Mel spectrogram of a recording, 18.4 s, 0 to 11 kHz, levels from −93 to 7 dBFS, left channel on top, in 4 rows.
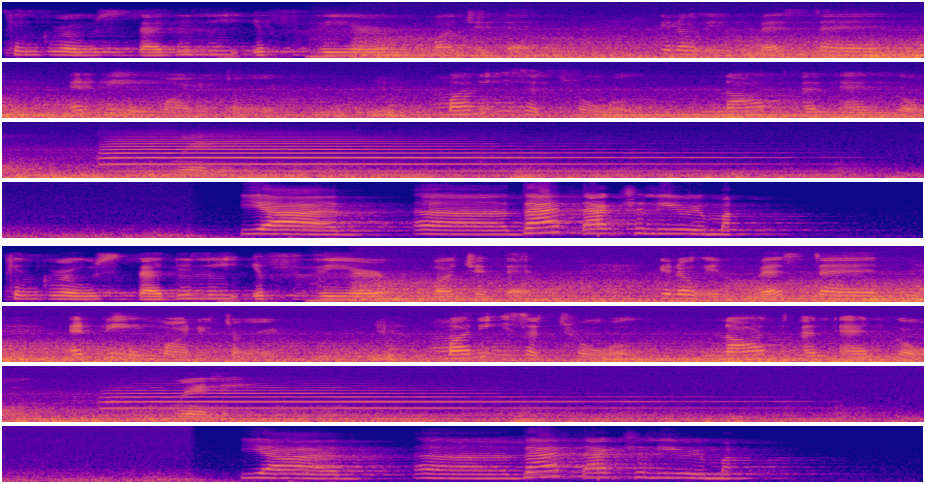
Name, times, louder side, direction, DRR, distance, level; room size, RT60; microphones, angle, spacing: voice 1, 0.0-2.7 3.3-6.0 6.5-9.4 10.0-10.5, right 3 dB, 60° right, 14 dB, 1.4 m, -30 dB
sound 1, 1.5-9.9, right 2 dB, 10° right, 3.2 m, -37 dB
Thunder, 1.7-14.8, right 1 dB, 35° right, 1.5 m, -30 dB
Trumpet, 9.7-13.4, left 4 dB, 75° left, 1.6 m, -35 dB
voice 2, 15.0-15.6 15.9-17.5, left 6 dB, 45° left, 12 dB, 1.6 m, -28 dB
27.5 x 23.5 x 8.3 m, 1.1 s
head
